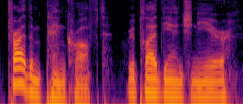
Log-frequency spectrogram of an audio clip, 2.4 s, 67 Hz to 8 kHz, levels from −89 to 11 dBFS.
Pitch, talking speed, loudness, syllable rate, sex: 100 Hz, 150 wpm, -20 LUFS, 5.0 syllables/s, male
